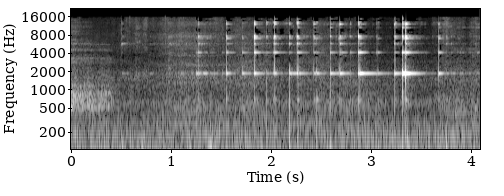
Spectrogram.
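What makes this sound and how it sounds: An empty, clear, ribbed drinking glass, hand-sized and hollow, is held in both hands and tapped with fingertips and nails. It gives a quick, irregular series of light clinks, each ringing briefly at a glassy tone near 1.9 kHz with bright overtones. One tap near the end stands out louder than the rest.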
